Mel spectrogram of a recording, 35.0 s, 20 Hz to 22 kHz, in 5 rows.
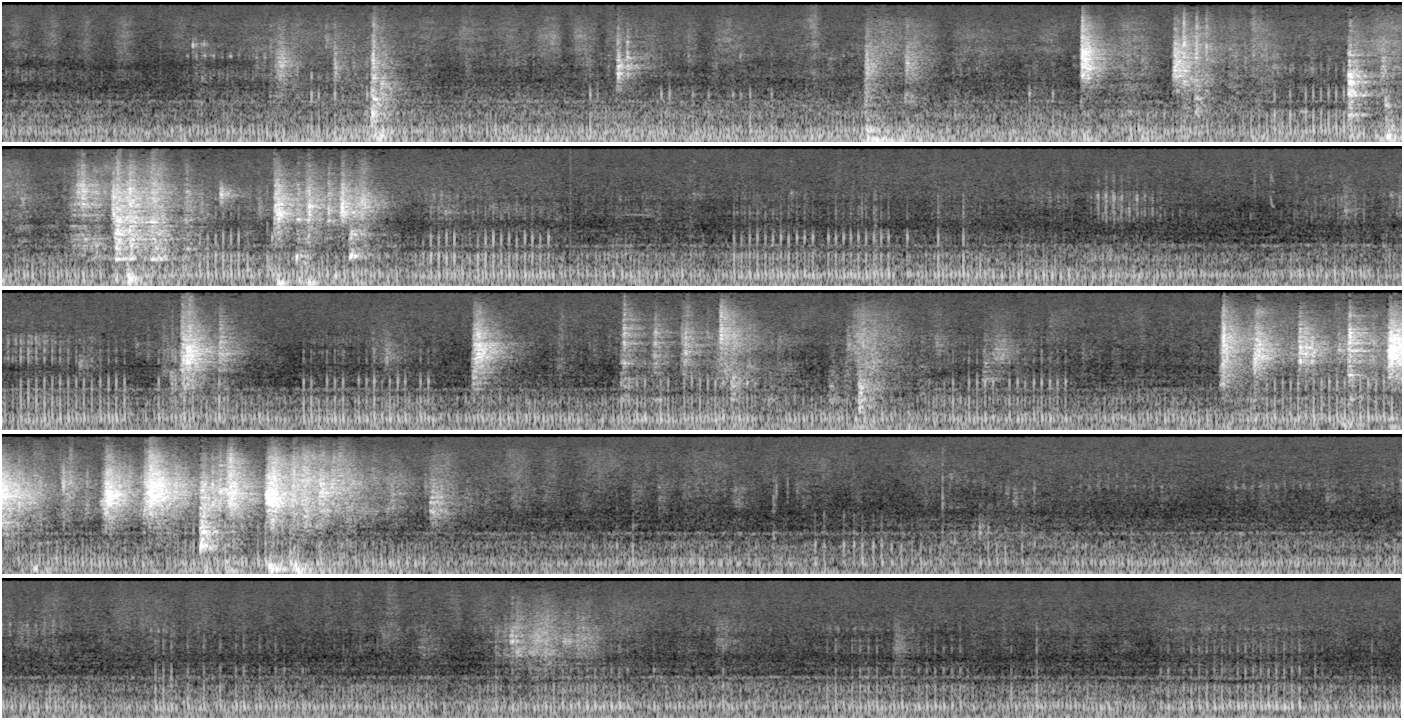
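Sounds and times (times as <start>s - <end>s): kitten purring: 0.0s - 34.9s.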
